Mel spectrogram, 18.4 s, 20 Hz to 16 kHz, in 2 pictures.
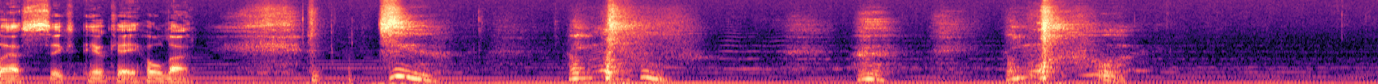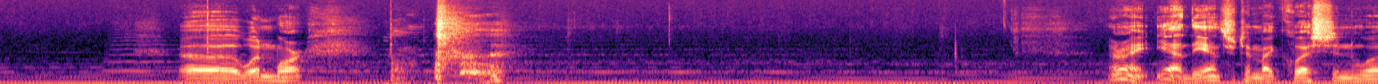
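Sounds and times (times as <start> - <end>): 
speech: 0.0 - 3.0, 3.8 - 4.6, 5.7 - 6.0, 6.7 - 7.6, 10.4 - 12.6, 16.6 - 18.3
person sneezing forcefully: 3.8 - 4.7, 6.7 - 7.6, 11.8 - 12.8.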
